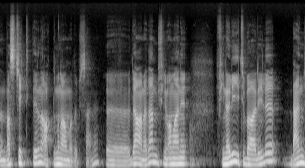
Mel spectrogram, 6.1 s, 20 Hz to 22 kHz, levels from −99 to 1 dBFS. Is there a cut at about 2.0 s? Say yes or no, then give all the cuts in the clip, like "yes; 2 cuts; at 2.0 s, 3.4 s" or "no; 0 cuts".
yes; 1 cut; at 2.0 s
